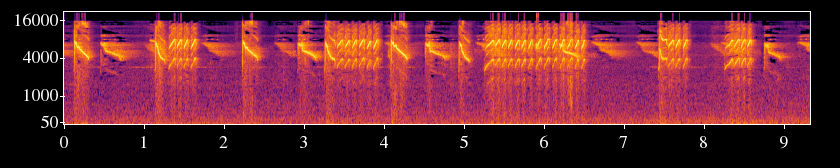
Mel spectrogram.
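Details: Oriental white-eye female calling to draw in other birds: a run of sharp downward-sweeping whistles alternating with dense high trill bursts, the longest burst about a second and a half.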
